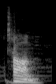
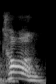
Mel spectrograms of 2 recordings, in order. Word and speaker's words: TON: No, not Tron. Ton. Oh, Ton. The other one.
